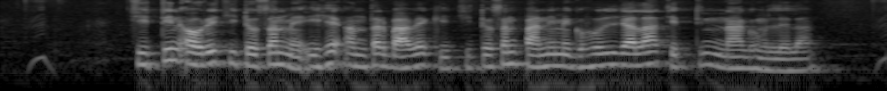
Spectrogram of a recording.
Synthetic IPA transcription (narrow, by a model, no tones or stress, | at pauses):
t͡ʃiʈːinɔːɾit͡ʃiʈoːsənmẽʔiɦeʔənt̪əɾbaːʋekit͡ʃiʈoːsənpaːnimẽɡʱuːld͡ʒaːlat͡ʃiʈːinːaɡʱumleːla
